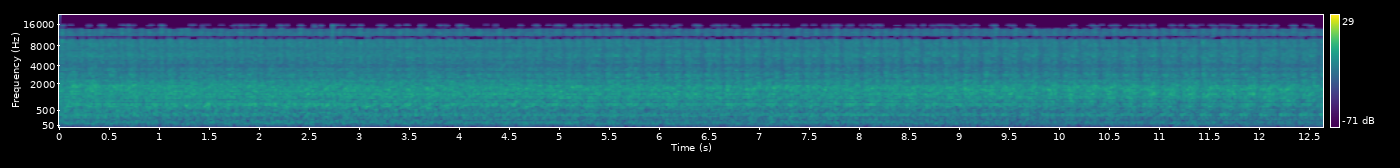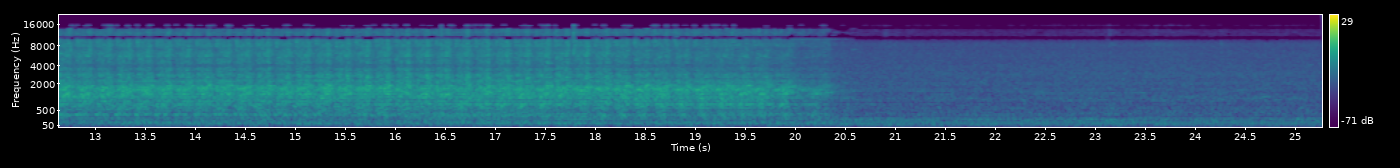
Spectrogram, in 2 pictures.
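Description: A wood lathe spins with a steady low hum.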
